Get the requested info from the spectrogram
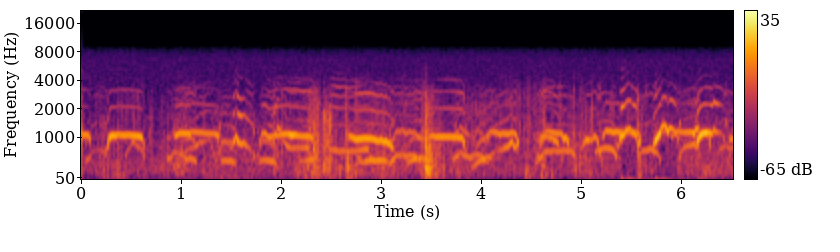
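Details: Three German Shepherd puppies aged six weeks, outside on slippery rain-wet ground, trying to get up; a busy run of high whines and yelps, bending up and down, overlapping constantly, with brief human speech.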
